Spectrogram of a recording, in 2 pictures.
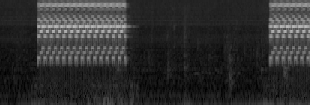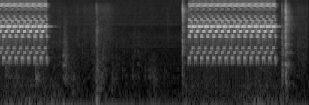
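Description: Corded telephone's bell ringing three times. Each ring lasts about two seconds with a rapid trill, and the rings come a few seconds apart.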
